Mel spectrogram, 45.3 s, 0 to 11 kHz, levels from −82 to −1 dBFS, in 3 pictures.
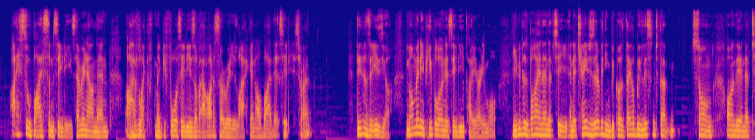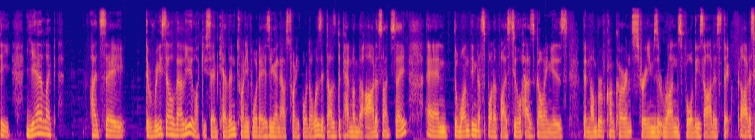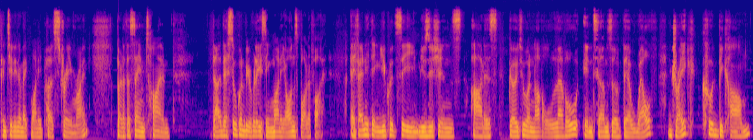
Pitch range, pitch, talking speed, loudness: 100-125 Hz, 110 Hz, 190 wpm, -20 LUFS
